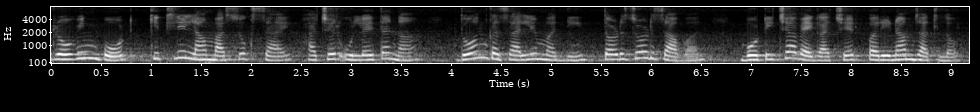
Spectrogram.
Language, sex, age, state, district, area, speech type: Goan Konkani, female, 18-30, Goa, Quepem, rural, read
